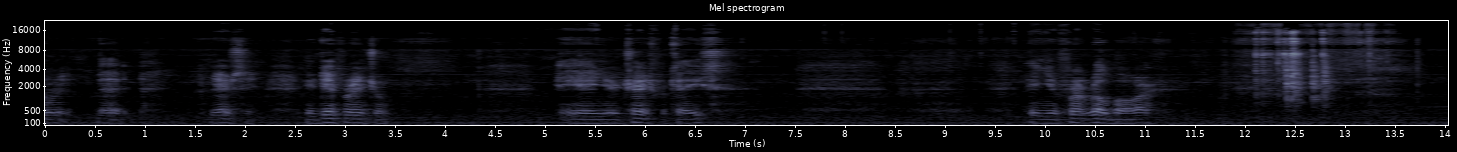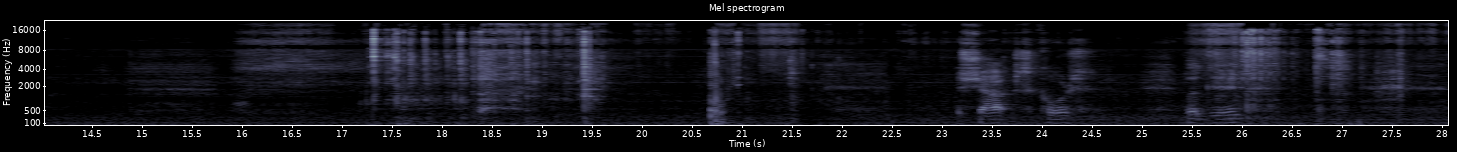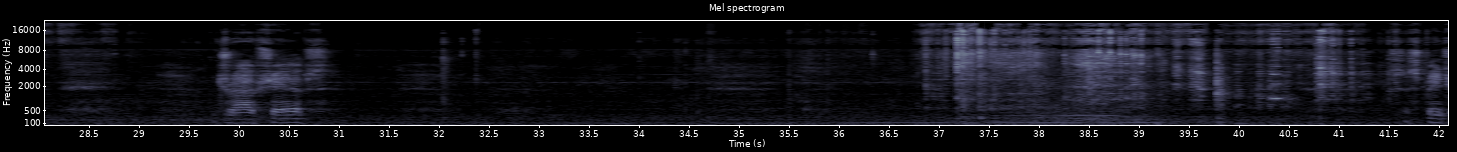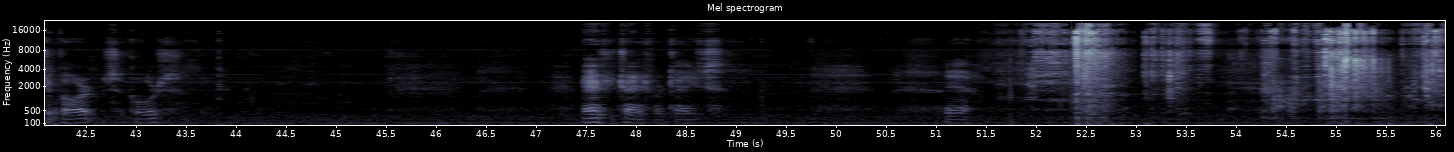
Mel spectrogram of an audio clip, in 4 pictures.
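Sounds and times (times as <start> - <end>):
plastic parts rustling: 17.3 - 19.7, 25.6 - 27.7, 36.8 - 41.5, 51.7 - 56.0.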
